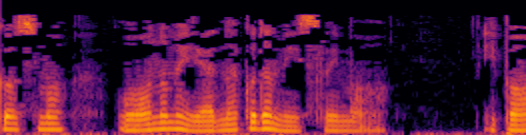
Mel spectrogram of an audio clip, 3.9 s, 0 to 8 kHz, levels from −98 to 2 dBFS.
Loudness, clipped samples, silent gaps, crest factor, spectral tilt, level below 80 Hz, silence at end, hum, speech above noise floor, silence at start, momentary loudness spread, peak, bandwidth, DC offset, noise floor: -24 LUFS; under 0.1%; none; 16 dB; -10.5 dB/octave; -48 dBFS; 0 s; none; 26 dB; 0 s; 16 LU; -8 dBFS; 5.8 kHz; under 0.1%; -49 dBFS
